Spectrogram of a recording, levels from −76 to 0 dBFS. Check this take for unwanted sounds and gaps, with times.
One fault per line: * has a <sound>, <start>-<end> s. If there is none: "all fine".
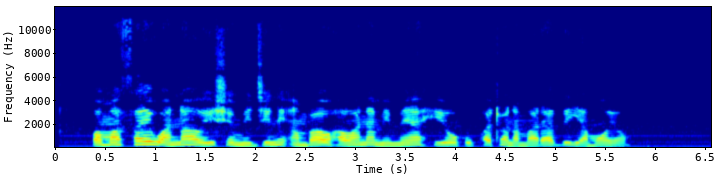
all fine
